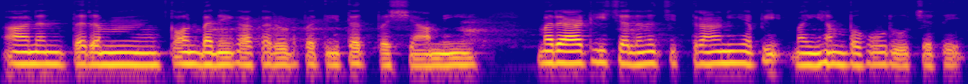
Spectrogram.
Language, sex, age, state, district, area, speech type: Sanskrit, female, 60+, Karnataka, Dharwad, urban, spontaneous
